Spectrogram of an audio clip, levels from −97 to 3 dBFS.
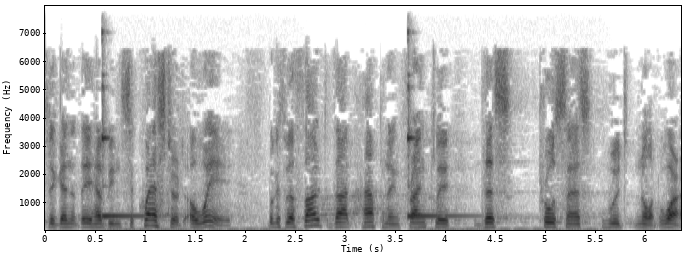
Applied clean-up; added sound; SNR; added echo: none; Marimba, xylophone; 7 dB; none.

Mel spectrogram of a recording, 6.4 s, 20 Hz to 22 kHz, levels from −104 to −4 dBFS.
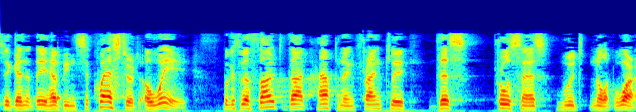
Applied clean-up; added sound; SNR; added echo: neural mask model DeepFilterNet 3.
